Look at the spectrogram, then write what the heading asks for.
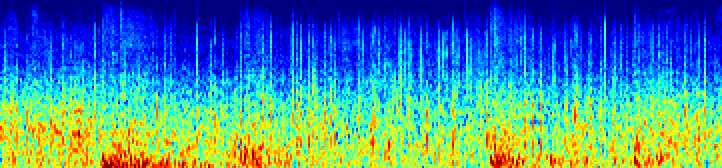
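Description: Aerial fireworks display: shells bursting in the sky, with heavy booms about half a second in and again about three seconds in, over a continuous crackle of bursting stars.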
